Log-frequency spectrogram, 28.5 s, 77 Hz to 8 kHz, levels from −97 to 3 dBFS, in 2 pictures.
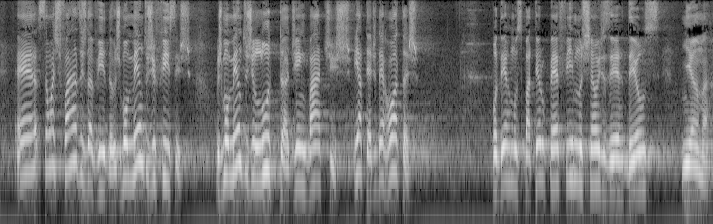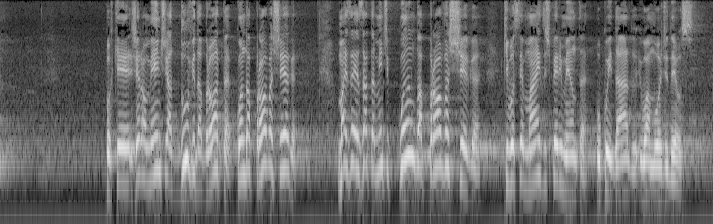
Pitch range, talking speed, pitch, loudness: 220-355 Hz, 120 wpm, 285 Hz, -16 LUFS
